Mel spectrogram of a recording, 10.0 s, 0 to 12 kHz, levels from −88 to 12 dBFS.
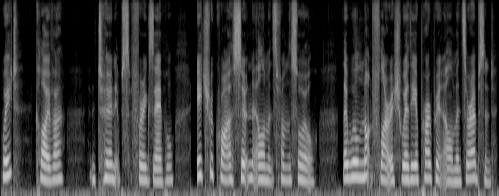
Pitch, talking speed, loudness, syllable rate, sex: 205 Hz, 130 wpm, -20 LUFS, 5.0 syllables/s, female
